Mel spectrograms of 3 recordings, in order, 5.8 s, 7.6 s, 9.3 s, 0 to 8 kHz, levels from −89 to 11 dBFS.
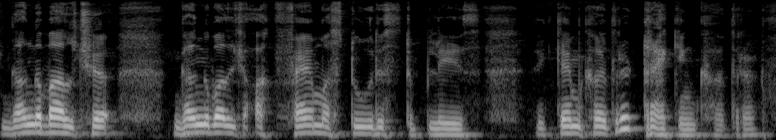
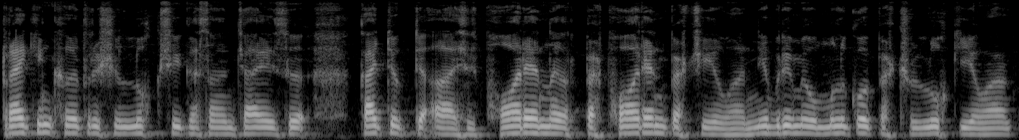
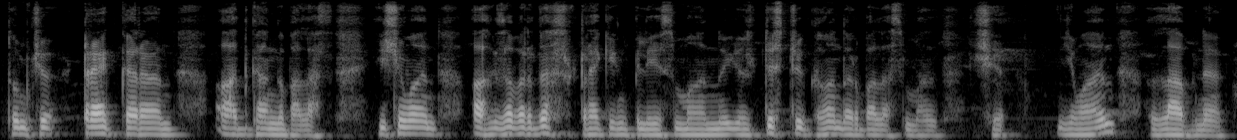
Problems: none marked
